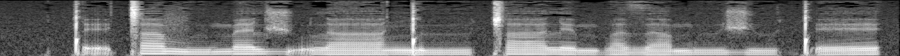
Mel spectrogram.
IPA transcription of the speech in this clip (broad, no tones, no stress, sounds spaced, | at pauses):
ǃ ɛ̰ ǀ a v ɯ m æ l ʒ o̰ l aː ŋ͡ǃ ɯː ǁ aː l ɛ m b a ð a m ɯː ʒ ɯː ǃʼ ɛ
